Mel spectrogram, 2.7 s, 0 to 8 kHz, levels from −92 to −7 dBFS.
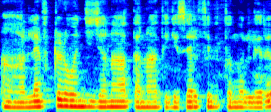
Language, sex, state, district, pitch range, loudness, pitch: Tulu, male, Karnataka, Dakshina Kannada, 140-150 Hz, -24 LUFS, 145 Hz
